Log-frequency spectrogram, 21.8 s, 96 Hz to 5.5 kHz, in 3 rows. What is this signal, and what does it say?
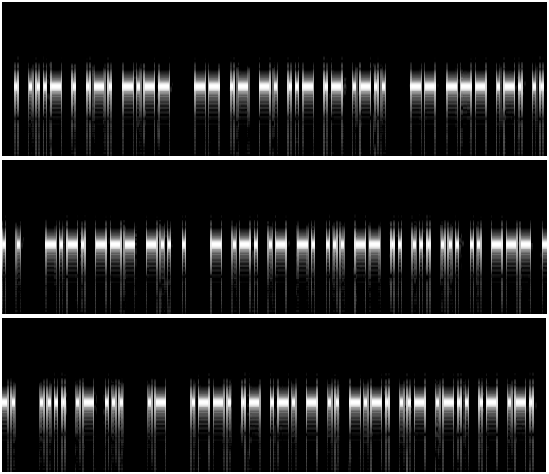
Morse code, heard as a keyed tone, about 25 wpm, 600 Hz. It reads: EVERY MANUAL MORSE CODE TRANSMISSION HAS A PARTICULAR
